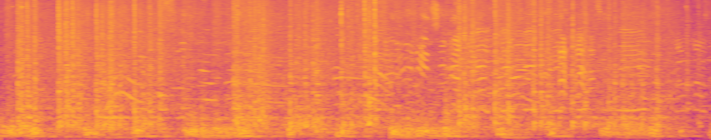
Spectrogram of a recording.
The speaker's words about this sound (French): nous voilà arrivés dans une foule qui marche et qui danse.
